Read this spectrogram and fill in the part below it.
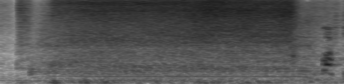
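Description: A steady, close hiss of water spraying runs for about two and a half seconds, then stops, followed by a brief voice.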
